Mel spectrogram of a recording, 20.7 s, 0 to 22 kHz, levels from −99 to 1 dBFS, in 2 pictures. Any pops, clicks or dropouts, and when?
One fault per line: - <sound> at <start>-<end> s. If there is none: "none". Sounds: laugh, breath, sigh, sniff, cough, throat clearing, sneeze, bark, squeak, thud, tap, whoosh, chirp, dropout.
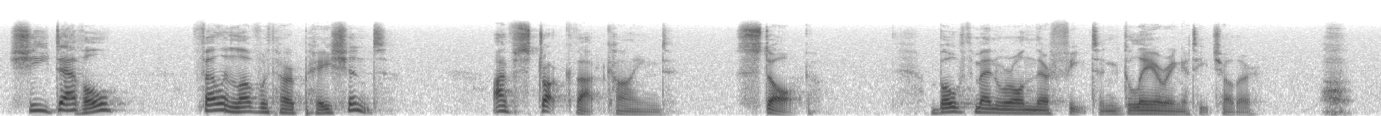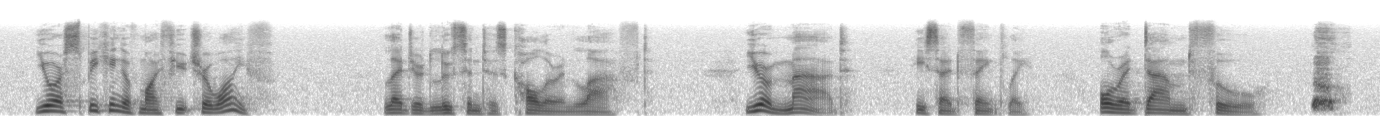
- breath at 9.9-10.2 s
- bark at 20.2-20.5 s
